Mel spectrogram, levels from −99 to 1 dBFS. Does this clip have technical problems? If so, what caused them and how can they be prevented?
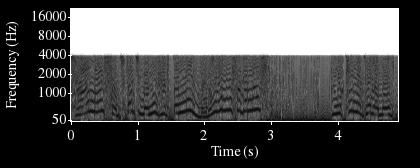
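Yes. Throughout the speech the A-law bytes were played as plain linear 8-bit samples without expansion, so companded audio read as linear causes every sign change to swing across about half the range, giving loud, buzzy distortion and heavy noise in pauses. Prevent it by decoding A-law to linear PCM before playback.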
